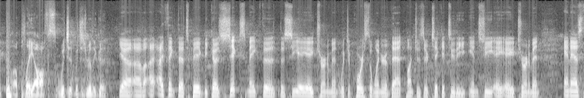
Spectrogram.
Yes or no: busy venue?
yes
